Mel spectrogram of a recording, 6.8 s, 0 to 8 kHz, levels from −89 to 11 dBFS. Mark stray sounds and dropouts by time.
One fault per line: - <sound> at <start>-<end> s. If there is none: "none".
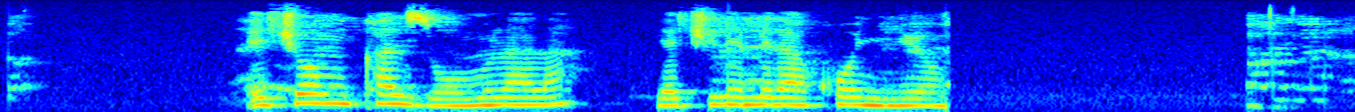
none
